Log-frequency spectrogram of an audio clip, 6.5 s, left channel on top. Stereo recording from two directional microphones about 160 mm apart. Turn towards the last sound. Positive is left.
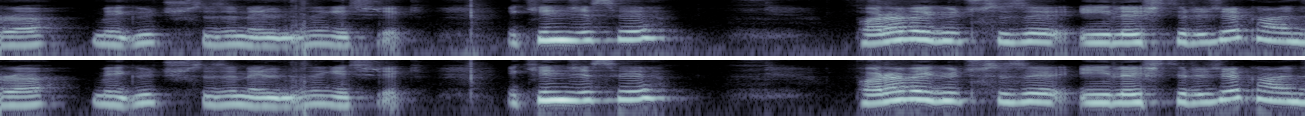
turn(degrees=-45)  # may be behind; listen again after turning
